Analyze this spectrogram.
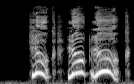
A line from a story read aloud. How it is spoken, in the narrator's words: cried Lucy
